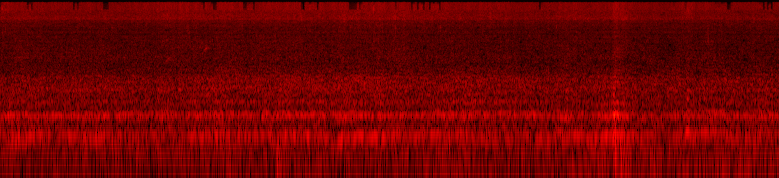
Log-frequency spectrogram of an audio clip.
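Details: Bees hum in a constant layered drone, two steady tonal bands running the whole time, with one brief louder buzz passing near the end.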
